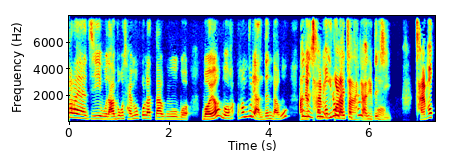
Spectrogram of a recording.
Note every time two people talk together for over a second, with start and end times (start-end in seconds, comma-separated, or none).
4.6-6.3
